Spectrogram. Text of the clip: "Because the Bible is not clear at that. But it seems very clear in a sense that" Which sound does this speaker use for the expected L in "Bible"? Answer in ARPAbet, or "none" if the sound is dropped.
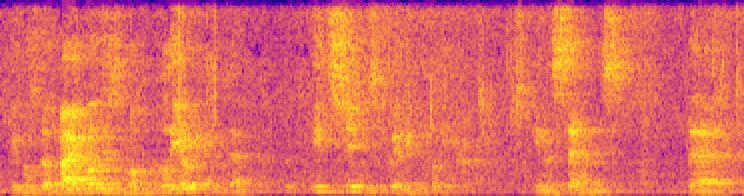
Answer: N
